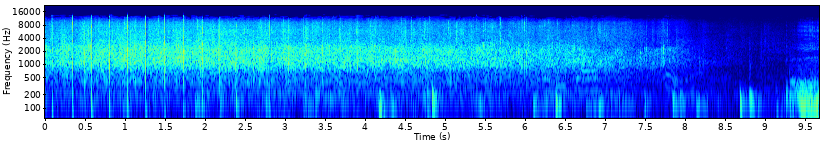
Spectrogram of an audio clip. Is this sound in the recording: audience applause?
yes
